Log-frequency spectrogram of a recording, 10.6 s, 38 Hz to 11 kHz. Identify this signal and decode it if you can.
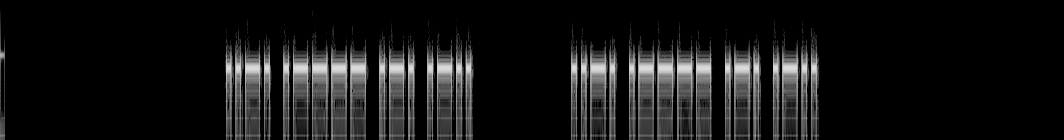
Morse code, heard as a keyed tone, about 25 wpm, 700 Hz. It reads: F1RL F1RL
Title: DXCC-100 Call Signs - 4 Characters - Repeated 2x - 25wpm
